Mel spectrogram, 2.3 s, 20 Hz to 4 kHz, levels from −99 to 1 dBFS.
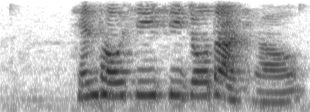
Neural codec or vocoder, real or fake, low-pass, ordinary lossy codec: none; real; 3.6 kHz; Opus, 64 kbps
